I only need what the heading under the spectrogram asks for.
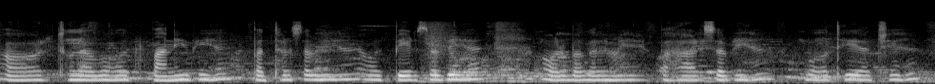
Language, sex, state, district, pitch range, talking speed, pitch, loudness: Hindi, female, Bihar, West Champaran, 200-220 Hz, 165 wpm, 210 Hz, -16 LUFS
